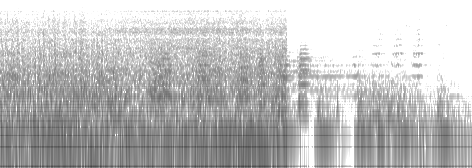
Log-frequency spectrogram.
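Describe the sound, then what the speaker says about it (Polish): Helicopter engine in the Garry's Mod video game, a loud steady rotor and turbine roar that cuts off abruptly partway through, leaving fainter pulsing engine tones with a voice talking. "Śmigłowiec ma takie same dźwięki silnika."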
